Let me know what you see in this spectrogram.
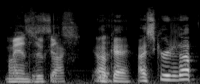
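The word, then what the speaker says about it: Mantzoukas: Jason Matsuzakis, who I always think of as Rafi from The League. I believe. Whoa. How'd you pronounce that? It's Manzukis.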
